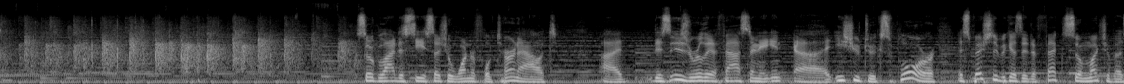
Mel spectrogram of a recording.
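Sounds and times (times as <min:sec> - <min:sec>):
audience applause: 0:00.0 - 0:04.2
speech: 0:03.6 - 0:11.2.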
